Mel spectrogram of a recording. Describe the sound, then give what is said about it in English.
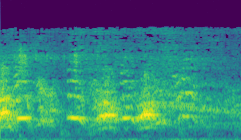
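Husky sled dogs, including one called King, bark and yip in quick, overlapping bursts as they are urged on in intense cold, a busy chorus of mid-pitched calls that rises and falls without a break for a couple of seconds. “All right, on King! On, you husky!”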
